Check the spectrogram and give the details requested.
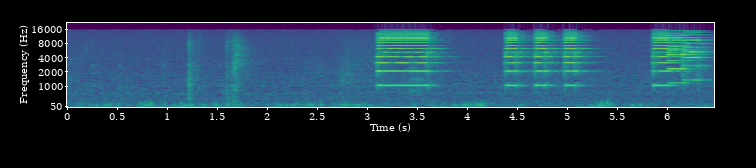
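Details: Cheerson CX-20 drone after a bad crash, resoldered motor wires and replaced capacitor (earlier soldered reverse polarity and smoked): on battery only shrill long and short beeps, no LEDs, works only on USB power; owner suspects fried flight controller, unconfirmed.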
